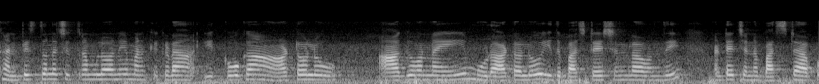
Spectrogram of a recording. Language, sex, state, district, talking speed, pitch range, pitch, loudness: Telugu, female, Andhra Pradesh, Srikakulam, 170 wpm, 200-225 Hz, 210 Hz, -18 LUFS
